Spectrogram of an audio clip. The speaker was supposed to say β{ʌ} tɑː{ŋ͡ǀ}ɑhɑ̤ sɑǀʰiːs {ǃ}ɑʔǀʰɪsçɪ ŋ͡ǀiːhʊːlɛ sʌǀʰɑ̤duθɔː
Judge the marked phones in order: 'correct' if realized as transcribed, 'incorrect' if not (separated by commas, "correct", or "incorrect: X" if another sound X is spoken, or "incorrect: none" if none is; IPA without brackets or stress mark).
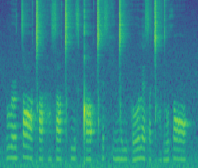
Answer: incorrect: ə˞, incorrect: ǀ, correct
